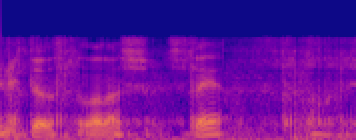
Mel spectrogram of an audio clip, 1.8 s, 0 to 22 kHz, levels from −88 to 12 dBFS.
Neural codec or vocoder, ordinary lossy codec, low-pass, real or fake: autoencoder, 22.05 kHz, a latent of 192 numbers a frame, VITS, trained on many speakers; none; 7.2 kHz; fake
